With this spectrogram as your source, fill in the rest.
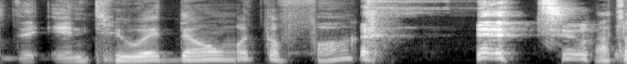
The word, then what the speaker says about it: Intuit: The Inuit? it was wow. What the fuck is that? What's the okay? How do you pronounce it? Inuit, Into it. Into it. the Intuit. I'm sorry, the Intuit Dome.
